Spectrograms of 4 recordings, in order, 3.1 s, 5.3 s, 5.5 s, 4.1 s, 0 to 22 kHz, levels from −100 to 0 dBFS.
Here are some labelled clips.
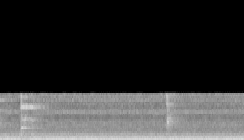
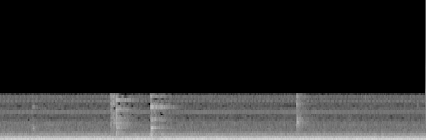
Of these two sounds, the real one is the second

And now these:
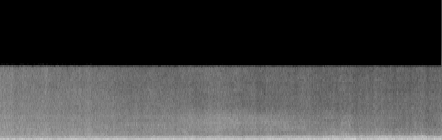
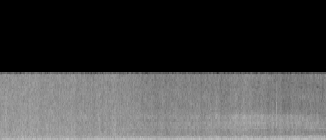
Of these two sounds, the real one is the second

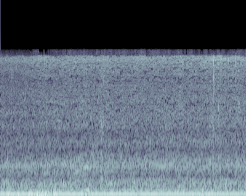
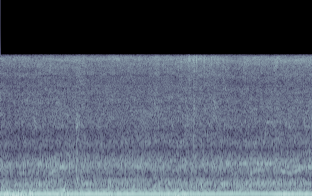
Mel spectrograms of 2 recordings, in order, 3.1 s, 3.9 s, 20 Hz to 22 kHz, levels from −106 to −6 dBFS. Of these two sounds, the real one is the first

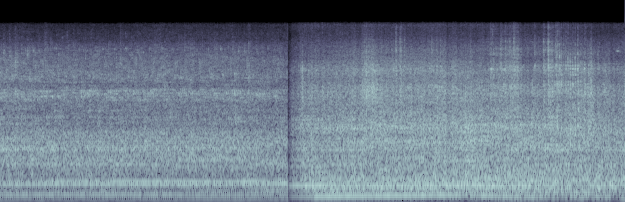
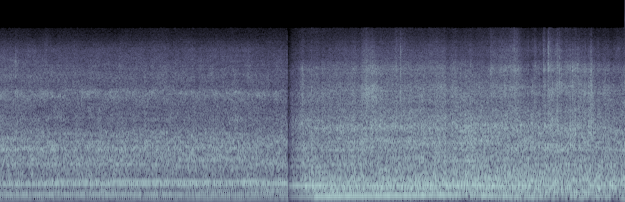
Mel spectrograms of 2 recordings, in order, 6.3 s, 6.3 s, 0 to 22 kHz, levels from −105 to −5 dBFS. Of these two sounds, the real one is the first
